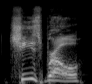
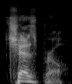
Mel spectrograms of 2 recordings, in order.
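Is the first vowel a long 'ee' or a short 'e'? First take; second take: long ee; short e. First: The first vowel is a long 'ee' sound. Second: The first vowel is a short 'e' sound. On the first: The speaker calls it wrong. "It's not cheese bro" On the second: The speaker calls it right. "it's chesbro"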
